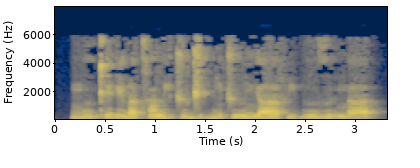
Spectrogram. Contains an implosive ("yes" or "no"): yes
